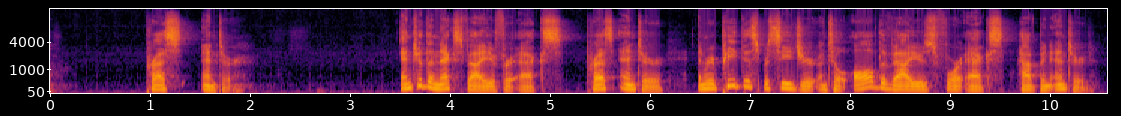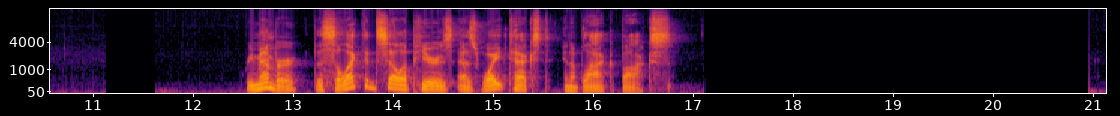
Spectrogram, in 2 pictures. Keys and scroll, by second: 1.5 Return, 4.7 1, 6.6 Return, 8.2 2, 9.8 Return, 12.8 Up, 16.7 Up.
